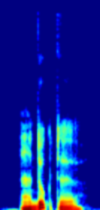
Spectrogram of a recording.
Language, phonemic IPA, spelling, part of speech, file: French, /dɔk.tœʁ/, docteur, noun, Fr-docteur.ogg
- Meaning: 1. a doctor (physician) 2. a doctor (person who has attained a doctorate), especially a male doctor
